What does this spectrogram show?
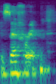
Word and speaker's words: Zephrin: So for quite a while, I tried to get people to say Zephrin. Like, I would tell them how to place like a different French accent on the E to make it sound like, you know, it would normally sound, you know, like the original name.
